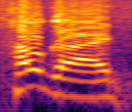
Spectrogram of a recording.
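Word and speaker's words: Højgaard: Is it Hogard? Is that how you say his name? – Correct. – Hogard, minus 4.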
